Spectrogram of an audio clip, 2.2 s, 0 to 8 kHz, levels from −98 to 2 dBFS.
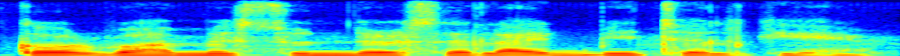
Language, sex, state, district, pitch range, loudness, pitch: Hindi, female, Arunachal Pradesh, Papum Pare, 185-200 Hz, -17 LUFS, 195 Hz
